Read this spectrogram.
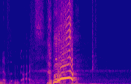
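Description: A young man shrieks loudly into a microphone.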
